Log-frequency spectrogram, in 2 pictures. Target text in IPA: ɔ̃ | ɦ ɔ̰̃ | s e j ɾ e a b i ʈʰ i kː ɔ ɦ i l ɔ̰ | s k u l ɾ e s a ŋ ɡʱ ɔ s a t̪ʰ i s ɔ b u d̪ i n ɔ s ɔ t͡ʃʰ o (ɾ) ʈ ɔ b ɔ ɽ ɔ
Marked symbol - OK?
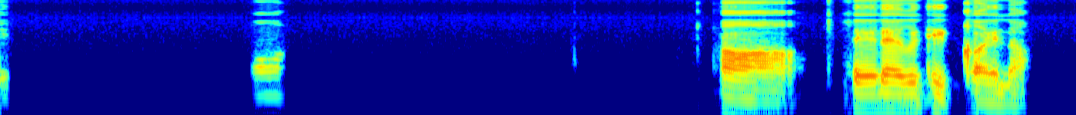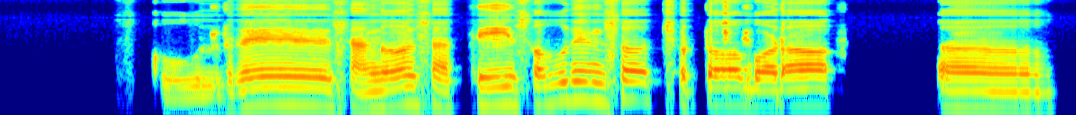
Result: no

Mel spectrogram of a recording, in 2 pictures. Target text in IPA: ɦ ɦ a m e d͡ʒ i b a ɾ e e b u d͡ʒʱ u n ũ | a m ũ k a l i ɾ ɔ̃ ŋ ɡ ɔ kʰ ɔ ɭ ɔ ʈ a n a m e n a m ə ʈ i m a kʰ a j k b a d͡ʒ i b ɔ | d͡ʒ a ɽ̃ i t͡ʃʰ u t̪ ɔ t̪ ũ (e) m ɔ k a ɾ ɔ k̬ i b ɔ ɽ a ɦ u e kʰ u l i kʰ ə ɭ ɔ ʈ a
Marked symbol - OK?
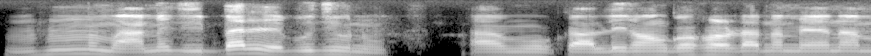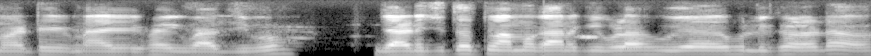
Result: no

